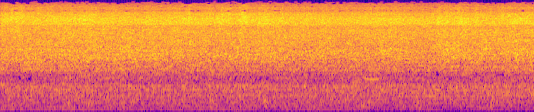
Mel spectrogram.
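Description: Passenger train of coaches passing along a platform: a loud, steady rushing noise with a low hum underneath.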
